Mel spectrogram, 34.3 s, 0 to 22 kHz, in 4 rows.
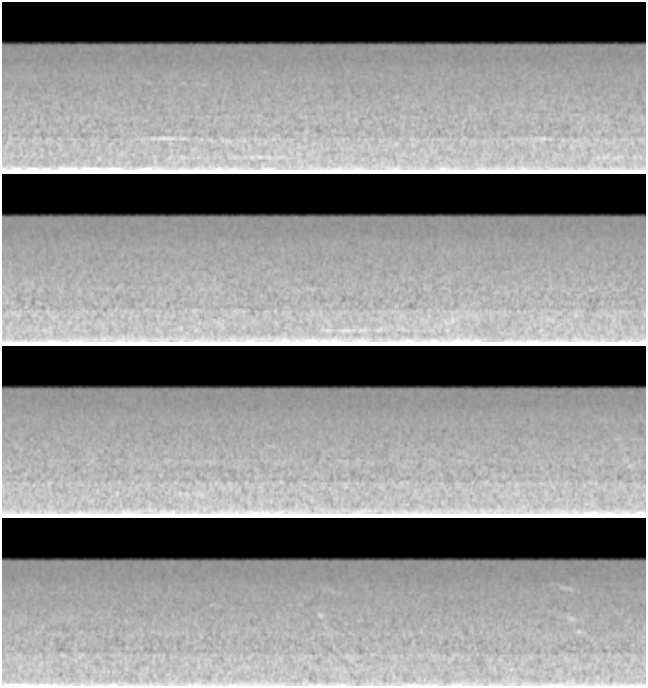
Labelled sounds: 33.2	33.4	humpback whale, 1.8 to 2.0 kHz

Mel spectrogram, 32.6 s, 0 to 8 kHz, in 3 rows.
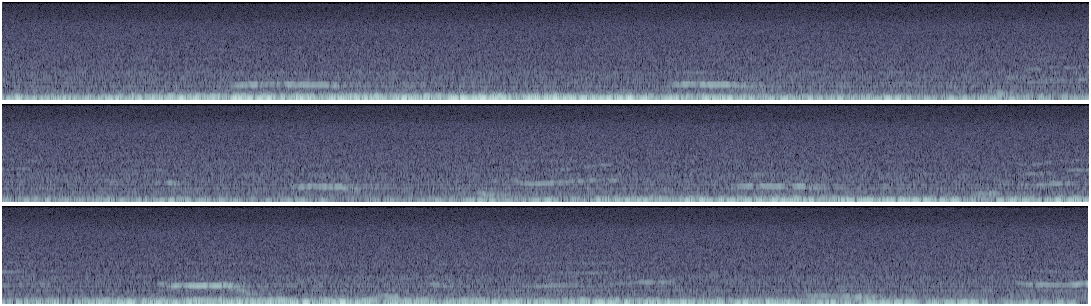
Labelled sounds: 21.5	21.9	humpback whale, 0.86 to 0.99 kHz
27.4	27.7	humpback whale, 0.83 to 0.90 kHz

